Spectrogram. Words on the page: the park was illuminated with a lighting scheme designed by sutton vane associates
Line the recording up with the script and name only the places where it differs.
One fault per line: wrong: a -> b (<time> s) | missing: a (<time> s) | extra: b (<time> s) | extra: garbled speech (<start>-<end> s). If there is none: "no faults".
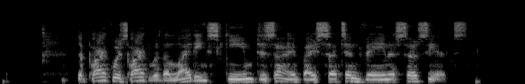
wrong: illuminated -> park (1.2 s)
